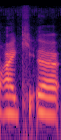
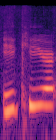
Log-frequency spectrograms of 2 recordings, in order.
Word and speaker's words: IKEA: here the I is actually pronounced as E, like the letter E for in America.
